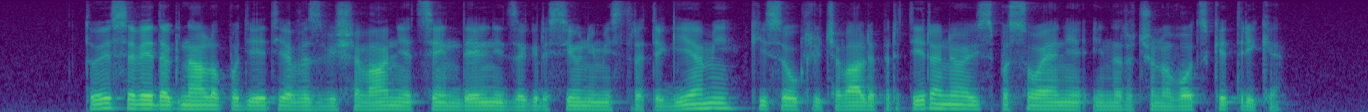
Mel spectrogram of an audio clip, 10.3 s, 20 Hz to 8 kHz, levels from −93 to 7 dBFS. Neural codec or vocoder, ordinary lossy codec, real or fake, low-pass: none; none; real; none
